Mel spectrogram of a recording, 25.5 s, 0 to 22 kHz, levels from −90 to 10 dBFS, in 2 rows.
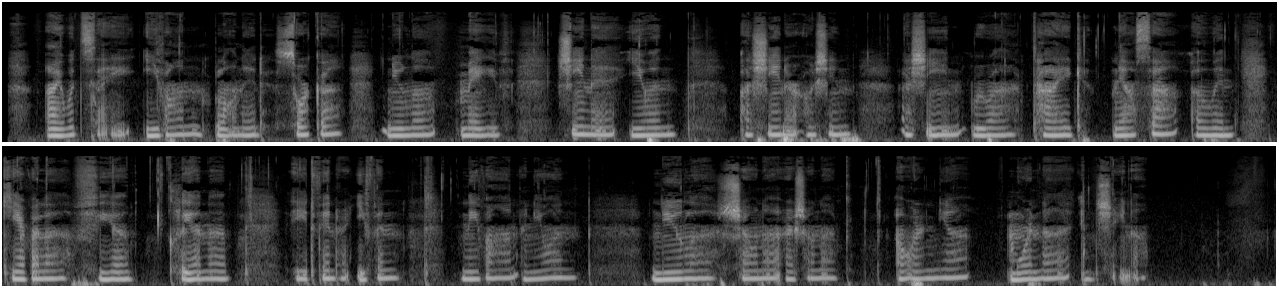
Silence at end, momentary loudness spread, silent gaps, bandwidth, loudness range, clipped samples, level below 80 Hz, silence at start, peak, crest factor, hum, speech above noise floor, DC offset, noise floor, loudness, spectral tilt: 0.05 s; 15 LU; none; 16.5 kHz; 4 LU; under 0.1%; -42 dBFS; 0.1 s; -8 dBFS; 20 dB; none; 35 dB; under 0.1%; -63 dBFS; -28 LUFS; -4.5 dB/octave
